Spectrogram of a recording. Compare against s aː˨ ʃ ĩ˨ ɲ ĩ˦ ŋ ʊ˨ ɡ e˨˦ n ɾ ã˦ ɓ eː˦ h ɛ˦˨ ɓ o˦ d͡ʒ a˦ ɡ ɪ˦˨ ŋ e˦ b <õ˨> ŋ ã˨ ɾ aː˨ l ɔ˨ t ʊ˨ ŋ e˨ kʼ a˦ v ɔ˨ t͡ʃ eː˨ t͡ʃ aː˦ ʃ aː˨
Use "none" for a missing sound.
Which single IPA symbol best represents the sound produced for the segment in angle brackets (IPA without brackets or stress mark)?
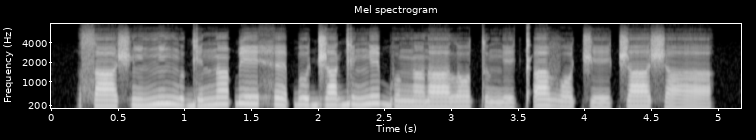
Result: o˨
